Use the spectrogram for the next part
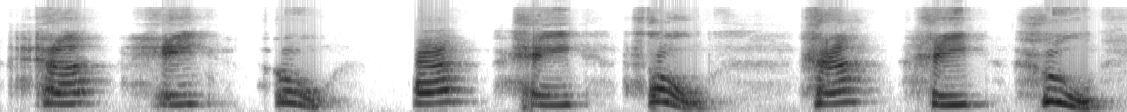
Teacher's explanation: دوسرا ہم نے کیا سیکھا تھا، ہمارے حلق کے درمیانی حصے سے ہا ادا ہو رہا ہے، ہا، ہا کا صحیح کر رہا، ہمارے حلق کے بالکل درمیانی حصے سے ادا ہوتا، ہا، ہی، ہو، ہا، ہی، ہو، ہا، ہی، ہو، یہ بھی ہمارے حلق کے درمیانی حصے سے ادا ہو رہا۔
